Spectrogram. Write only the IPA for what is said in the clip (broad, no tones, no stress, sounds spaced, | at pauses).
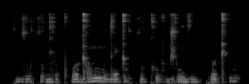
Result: d͡z u t͡s o ɡ ɪ ə̯ pʰ o ɖ ɔ n ʊ ŋ d ɛ ʈ u t͡s u kʼ ʊ v d͡ʒ ɔ ŋ d͡z i | ɾ ʊ ʈʰ ɪ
